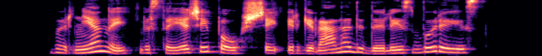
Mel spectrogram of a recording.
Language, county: Lithuanian, Kaunas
